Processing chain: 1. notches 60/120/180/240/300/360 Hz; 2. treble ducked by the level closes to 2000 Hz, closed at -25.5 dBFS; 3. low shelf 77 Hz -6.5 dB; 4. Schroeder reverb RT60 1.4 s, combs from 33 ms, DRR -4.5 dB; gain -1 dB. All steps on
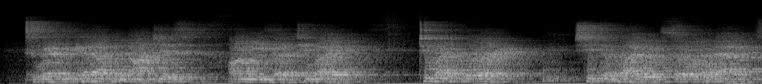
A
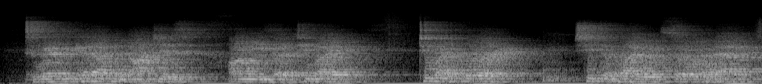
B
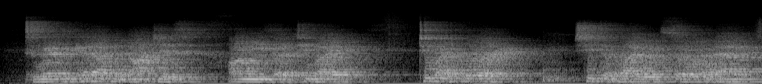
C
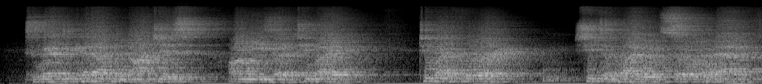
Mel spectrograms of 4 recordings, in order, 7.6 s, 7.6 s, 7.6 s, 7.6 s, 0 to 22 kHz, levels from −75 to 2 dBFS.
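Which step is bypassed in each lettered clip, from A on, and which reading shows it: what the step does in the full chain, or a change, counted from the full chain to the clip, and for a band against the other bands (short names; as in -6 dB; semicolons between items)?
3, 125 Hz band +1.5 dB; 1, 125 Hz band +2.0 dB; 2, 8 kHz band +14.0 dB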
